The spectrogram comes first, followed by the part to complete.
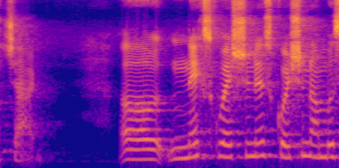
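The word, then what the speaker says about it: Chad: I don't know how to pronounce it. I pronounce it चैड.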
